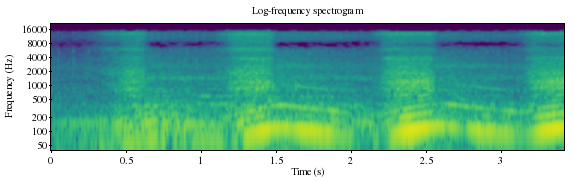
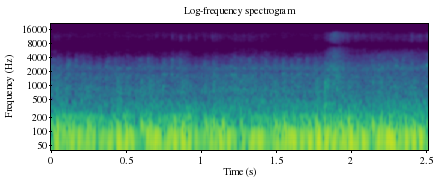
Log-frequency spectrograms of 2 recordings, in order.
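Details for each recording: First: Renault 5 (LeCar) running for the first time after new points, charged battery and ignition work, recorded outdoors in snow and gusting wind; small four-cylinder revs up and settles back cleanly with no misses or knocks. Normal running and revving. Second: 1977 Renault LeCar (R5), cold start with fresh battery and new points, needing a little choke: low, lumpy, uneven idle with no steady beat; engine idling rough, belts not spinning properly, car also needs a clutch.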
